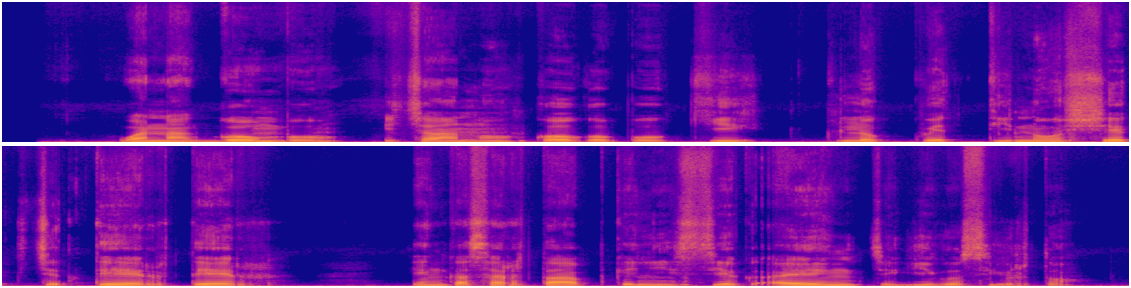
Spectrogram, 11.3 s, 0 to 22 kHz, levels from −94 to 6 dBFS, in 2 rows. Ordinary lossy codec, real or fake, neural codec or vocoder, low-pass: none; fake; vocoder, 44.1 kHz, 128 mel bands, Pupu-Vocoder; none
